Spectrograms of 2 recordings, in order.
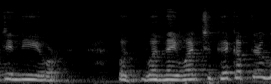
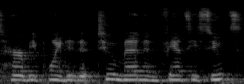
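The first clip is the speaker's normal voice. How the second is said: ordinary delivery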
